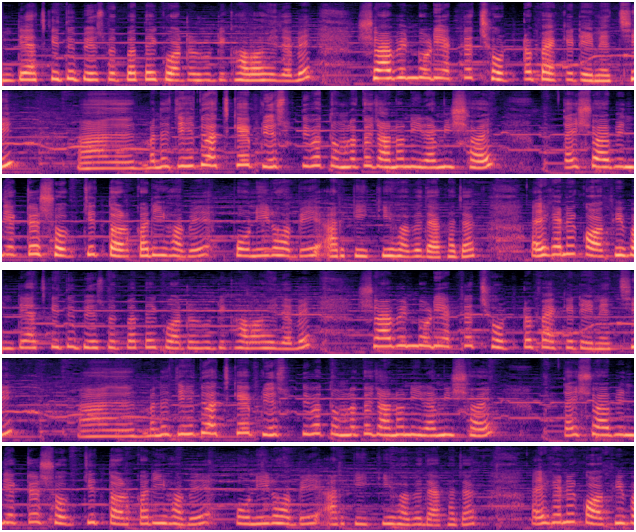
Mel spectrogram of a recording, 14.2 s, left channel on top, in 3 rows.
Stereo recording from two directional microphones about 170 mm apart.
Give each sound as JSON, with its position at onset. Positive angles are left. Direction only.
{"t": 0.1, "sound": "a woman's voice", "side_deg": 30}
